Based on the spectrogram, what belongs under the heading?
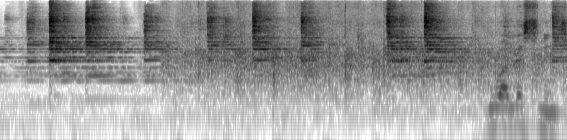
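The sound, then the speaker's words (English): A hand bell rings steadily with quick repeated strokes, its bright metallic tones sustaining throughout, while a crowd murmurs and claps underneath. The bell is rung to start the Rural Youth Europe rally in Germany. “We have to ring the bell to start the rally,”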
